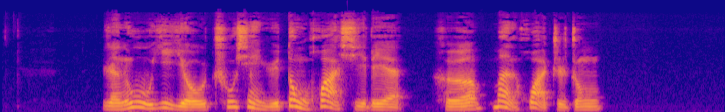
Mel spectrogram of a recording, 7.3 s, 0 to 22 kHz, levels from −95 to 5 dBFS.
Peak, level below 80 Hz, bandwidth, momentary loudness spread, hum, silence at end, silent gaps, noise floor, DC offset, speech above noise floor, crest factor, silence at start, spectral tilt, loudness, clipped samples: 0 dBFS; -56 dBFS; 14.5 kHz; 8 LU; none; 1.25 s; none; -72 dBFS; under 0.1%; 55 dB; 20 dB; 1.05 s; -3.5 dB/octave; -17 LUFS; under 0.1%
